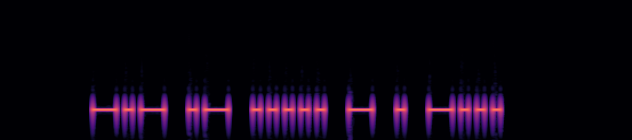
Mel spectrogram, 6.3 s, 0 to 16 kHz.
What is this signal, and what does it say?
Morse code, heard as a keyed tone, about 15 wpm, 700 Hz. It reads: KA5TEB
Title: USA Call Signs - 6 Characters - Repeated 2x - 15wpm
